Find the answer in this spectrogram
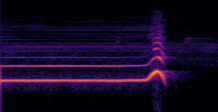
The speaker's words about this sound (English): That shout, an Australian bush call used to pinpoint a person's location, is not coming from any of Brian's men.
